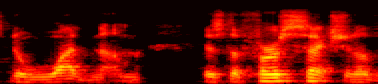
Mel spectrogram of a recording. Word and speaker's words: duodenum: lesser curvature the duodenum and that's how that's pronounced is not duodenum it's duodenum is the first section of the small intestine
